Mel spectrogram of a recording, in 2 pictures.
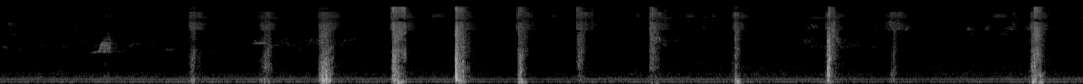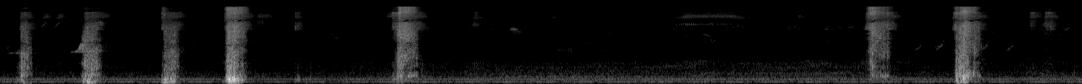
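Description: A long-handled tool strikes a tarp with sharp, irregular slaps.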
